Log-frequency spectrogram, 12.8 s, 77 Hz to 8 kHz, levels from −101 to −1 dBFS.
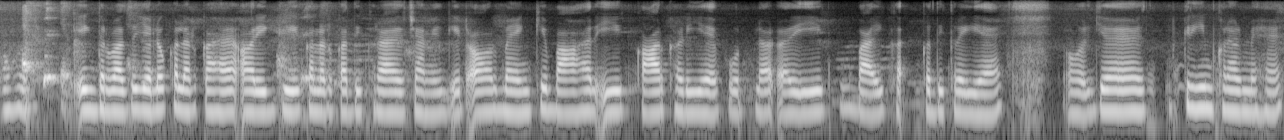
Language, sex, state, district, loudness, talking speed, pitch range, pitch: Hindi, female, Jharkhand, Sahebganj, -19 LUFS, 160 wpm, 190-205 Hz, 195 Hz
